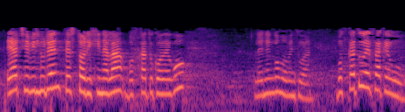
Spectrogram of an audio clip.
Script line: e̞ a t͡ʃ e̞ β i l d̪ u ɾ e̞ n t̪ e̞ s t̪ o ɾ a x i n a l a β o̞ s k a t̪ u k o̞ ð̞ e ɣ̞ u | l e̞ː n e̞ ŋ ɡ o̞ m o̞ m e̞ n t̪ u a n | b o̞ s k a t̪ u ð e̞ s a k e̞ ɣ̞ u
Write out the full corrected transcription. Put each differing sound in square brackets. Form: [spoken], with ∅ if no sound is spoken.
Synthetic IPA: e̞ a t͡ʃ e̞ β i l d̪ u ɾ e̞ n t̪ e̞ s t̪ o ɾ [i] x i n a l a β o̞ s k a t̪ u k o̞ ð̞ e ɣ̞ u | l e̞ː n e̞ ŋ ɡ o̞ m o̞ m e̞ n t̪ u a n | b o̞ s k a t̪ u ð e̞ s a k e̞ ɣ̞ u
